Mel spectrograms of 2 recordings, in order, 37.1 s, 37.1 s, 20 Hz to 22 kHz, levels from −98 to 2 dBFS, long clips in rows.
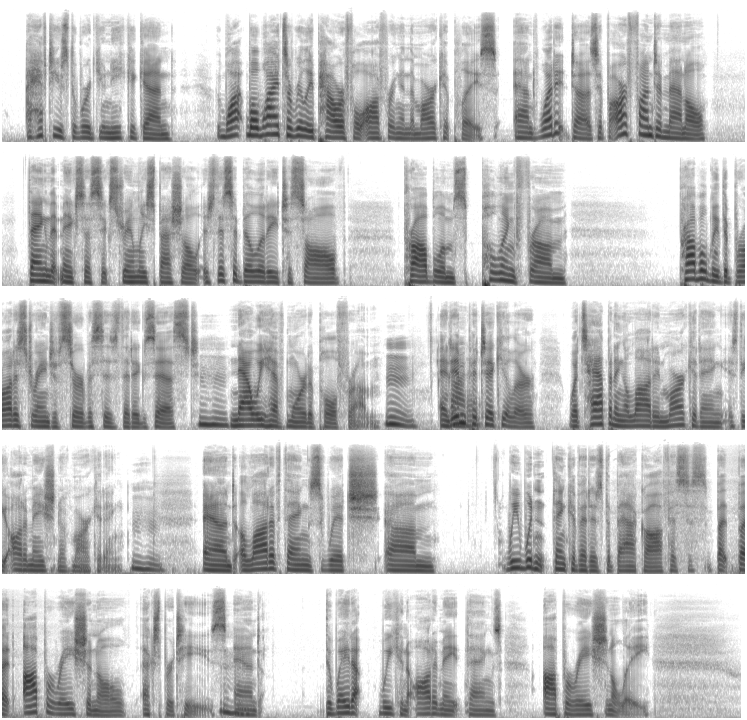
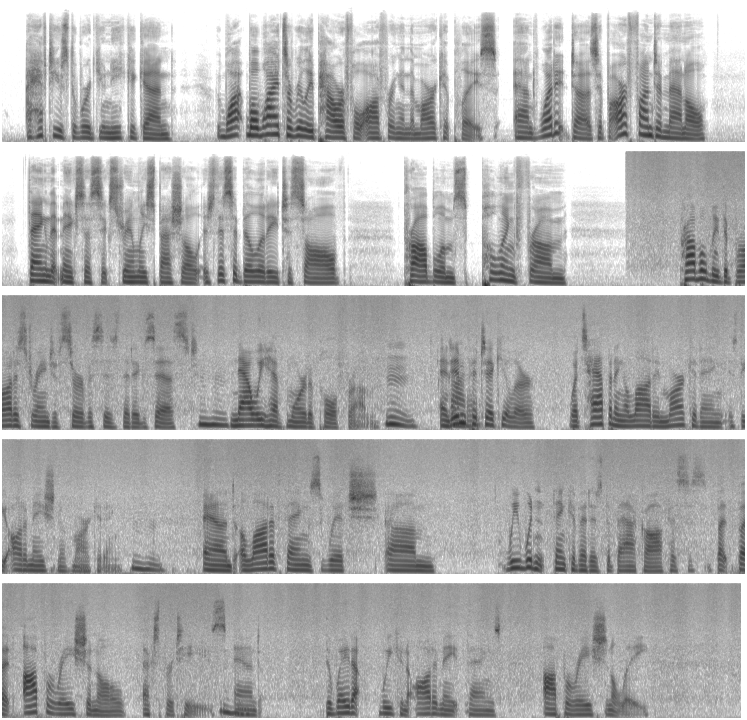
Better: first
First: none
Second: hiss; loud; from 14 s on; 8 dB below the speech

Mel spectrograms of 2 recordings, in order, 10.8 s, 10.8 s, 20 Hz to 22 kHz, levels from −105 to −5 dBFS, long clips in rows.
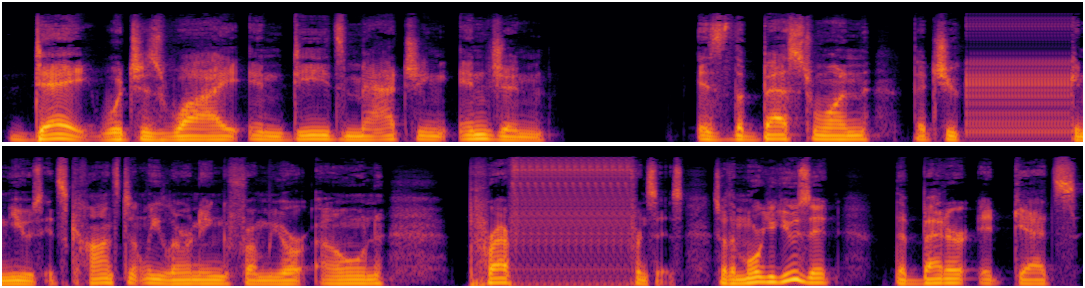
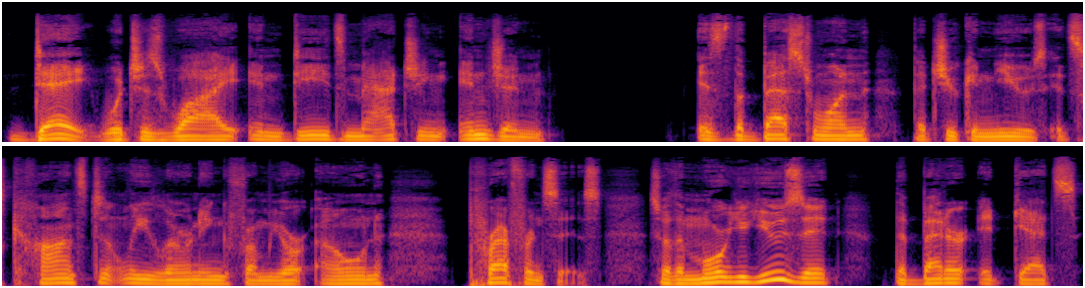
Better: second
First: audio freezing; at 5 s for 0.5 s and at 8 s for 0.5 s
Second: none

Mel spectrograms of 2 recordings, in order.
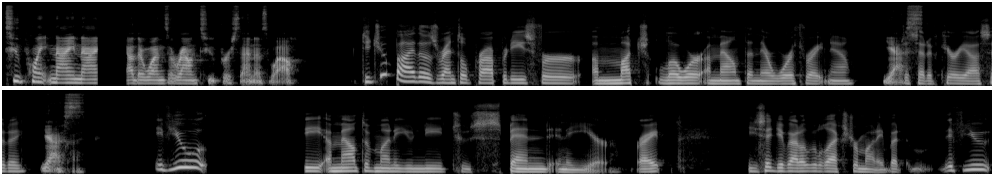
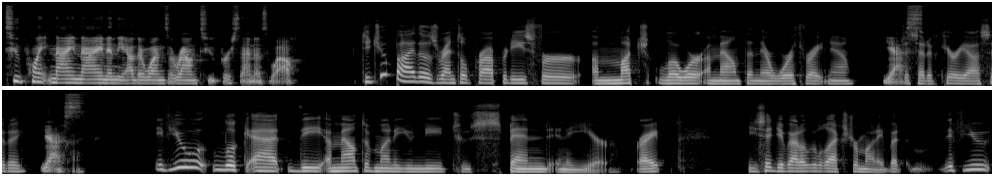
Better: second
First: audio cutting out; at 1 s and at 12 s for 1 s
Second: none

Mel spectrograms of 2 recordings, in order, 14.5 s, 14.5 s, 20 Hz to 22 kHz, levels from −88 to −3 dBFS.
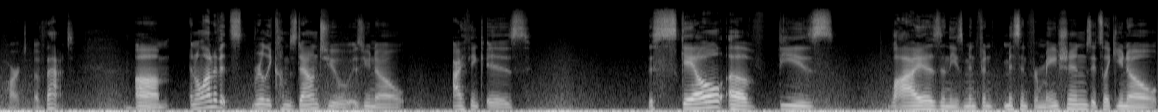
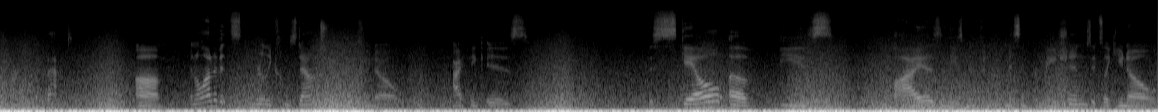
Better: first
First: low rumble; faint; throughout; 25 dB below the speech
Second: low rumble; loud; throughout; as loud as the speech

